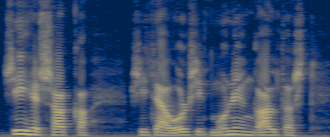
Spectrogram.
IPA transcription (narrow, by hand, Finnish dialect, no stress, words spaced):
siːhes sɑːkːɑ sitæˑ ol sit moneŋɡ̊ɑltɑst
